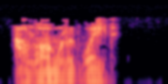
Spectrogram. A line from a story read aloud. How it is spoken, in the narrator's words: Malcolm whispered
